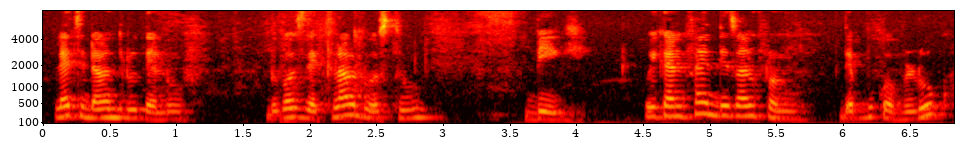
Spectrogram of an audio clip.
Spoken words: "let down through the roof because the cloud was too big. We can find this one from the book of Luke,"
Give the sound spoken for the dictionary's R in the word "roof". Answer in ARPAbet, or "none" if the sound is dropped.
L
